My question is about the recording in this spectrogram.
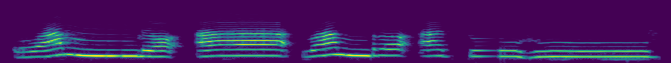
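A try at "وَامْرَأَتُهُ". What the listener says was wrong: Coba hentikan. Salah. Coba hentikan. Iya, nggak ada yang panjang. Karena nggak ada madnya. Dan ini kalau mad seperti ini kalau dihentikan jadi pendek. Ini namanya mad silah qasirah.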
